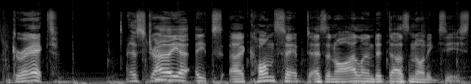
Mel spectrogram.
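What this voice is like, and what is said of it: Australian accent. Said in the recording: “I've needed the Australian authenticity from your voice ... That phony ass Australian accent”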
